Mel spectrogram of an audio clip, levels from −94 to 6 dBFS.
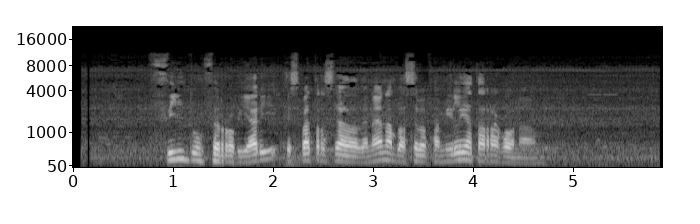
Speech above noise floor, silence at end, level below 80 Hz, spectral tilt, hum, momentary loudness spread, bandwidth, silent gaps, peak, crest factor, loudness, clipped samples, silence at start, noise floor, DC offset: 28 dB; 1.2 s; -68 dBFS; -5 dB/octave; none; 6 LU; 11 kHz; none; -4 dBFS; 18 dB; -22 LUFS; under 0.1%; 0.8 s; -49 dBFS; under 0.1%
